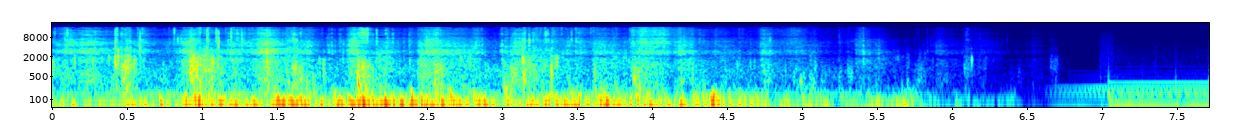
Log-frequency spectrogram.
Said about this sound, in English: You can hear in that clip the sounds of gravel and leaves crunching, and you may be able to hear other people enjoying the trail too.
